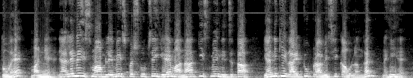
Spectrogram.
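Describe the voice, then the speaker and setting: A man's voice: high-pitched, a little hiss or hum. A man giving a formal, methodical explanatory legal lecture, restating key points as he goes. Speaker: legal explainer, video host.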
